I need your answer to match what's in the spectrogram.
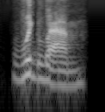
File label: "wigwam", Indian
